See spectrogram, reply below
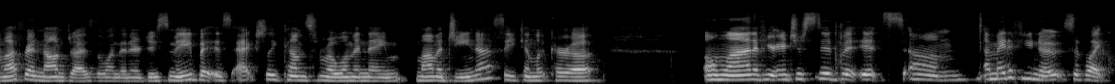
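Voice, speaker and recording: A woman explaining a movement practice in casual chat, talking loosely with frequent fillers and laughs. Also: mid-range voice. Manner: chatty, laughs often, many fillers. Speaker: guest teacher.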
